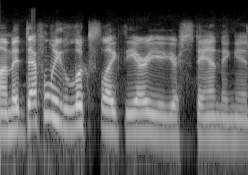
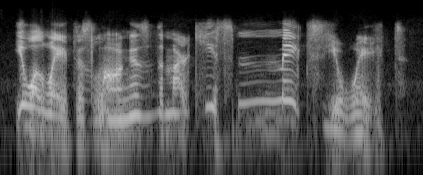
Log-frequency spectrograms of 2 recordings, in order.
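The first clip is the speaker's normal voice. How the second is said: very high, different voice calling out; 14 semitones higher than usual. A storyteller describes a different voice calling out, in a slightly higher voice. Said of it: "maybe slightly higher".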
